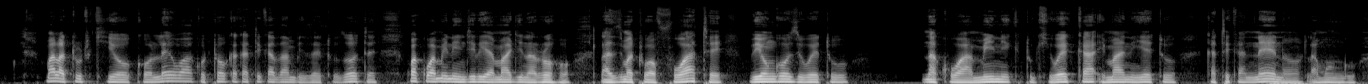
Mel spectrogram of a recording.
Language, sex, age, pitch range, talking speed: Swahili, male, 30-49, 100-125 Hz, 125 wpm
